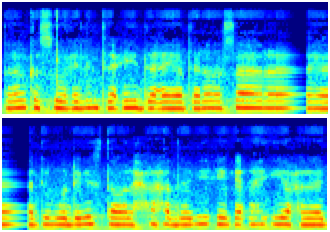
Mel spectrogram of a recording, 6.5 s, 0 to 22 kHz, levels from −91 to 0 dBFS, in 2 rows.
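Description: Right after "celinta ciidda ayaa diiradda" you get two short stalls from a late packet, at 2.55–2.61 s and 2.67–2.74 s. The jitter buffer ran dry, so the receiver held the last sound for about 40 and 50 ms, then carried on from the same spot. Nothing's lost, just slightly stretched and buzzy.

Straight after that comes a call audio freeze from 2.74 to 3.05 s, and another from 3.23 to 3.52 s, each close to 0.3 s. The last sound is drawn out into a fading buzz rather than going silent. Then the audio resumes where it stopped, likely because packets were held up in transit.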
